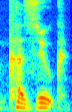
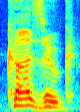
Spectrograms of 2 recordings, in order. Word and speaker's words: Kashyyyk: even Star Wars Battlefront, Kashyyyk is under occupation, under Imperial occupation. In the holiday special, they call Kashyyyk Kazook. No joke. Kazook. Original. That's the original pronunciation.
